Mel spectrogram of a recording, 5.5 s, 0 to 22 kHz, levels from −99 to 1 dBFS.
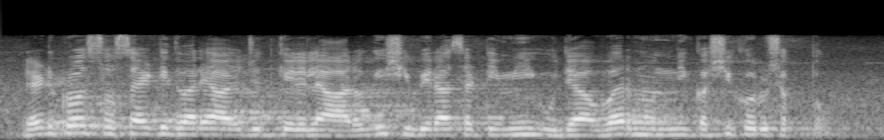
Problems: constant background noise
